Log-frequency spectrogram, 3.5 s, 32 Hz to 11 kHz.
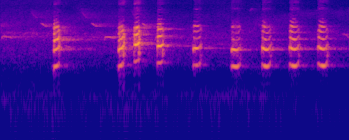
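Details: Turkey calling during the opening day of Tennessee's 2023 spring hunt: a loud opening note, a quick cluster of three, then a steady run of seven harmonic yelping notes spaced evenly across three and a half seconds, in a quiet background.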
